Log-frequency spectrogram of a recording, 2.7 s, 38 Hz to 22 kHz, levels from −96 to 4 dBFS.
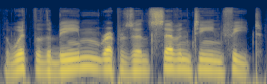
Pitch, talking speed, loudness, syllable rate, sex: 115 Hz, 180 wpm, -17 LUFS, 4.9 syllables/s, male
